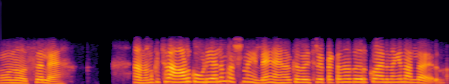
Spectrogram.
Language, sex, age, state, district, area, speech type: Malayalam, female, 18-30, Kerala, Alappuzha, rural, conversation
